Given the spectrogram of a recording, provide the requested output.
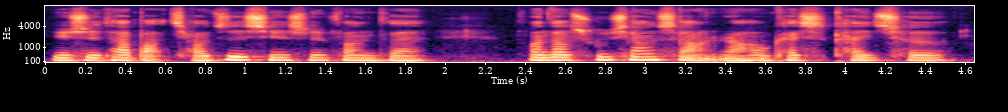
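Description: A woman reading a story aloud as narrator, in a steady, measured storytelling manner. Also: sits low, gravelly, breathy edge. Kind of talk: audiobook narration.

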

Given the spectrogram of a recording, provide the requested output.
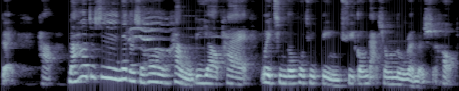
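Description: A podcast host with a Taiwanese Mandarin accent runs a casual solo show, and her braces make her articulation slightly unclear. Her voice is mid-range and warm, with lively intonation at a moderate pace. She rambles playfully and corrects herself, recorded on a compact condenser microphone plugged into a phone that gives a roomy, echoey sound.

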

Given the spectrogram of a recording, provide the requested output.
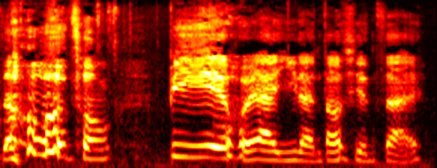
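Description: Husky Taiwanese-accented podcast co-host. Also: medium pitch, moderate pace. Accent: Taiwanese Mandarin. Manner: animated storytelling, laughs often. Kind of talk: casual chat.

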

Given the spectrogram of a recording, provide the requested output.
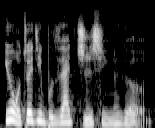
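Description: A woman's voice: fairly low pitch, fast talker. A mother, co-hosting a casual chat and recounting family moments with lots of restarts. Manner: animated, lots of fillers and restarts. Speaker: podcast co-host and mother.

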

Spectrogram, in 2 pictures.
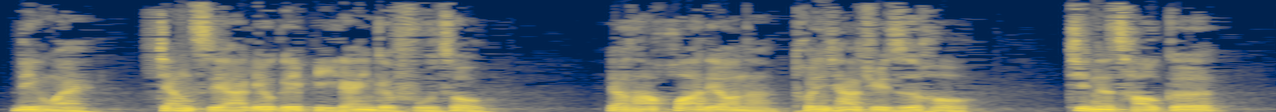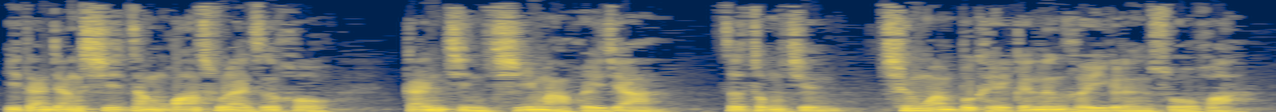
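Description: Guy telling an old legend, deep husky voice, dull lo-fi sound. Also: normal speed. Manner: lively, chatty, with many filler particles. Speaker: storyteller. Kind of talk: oral storytelling of a folk legend.

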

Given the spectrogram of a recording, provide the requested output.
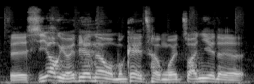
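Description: A woman's voice: extremely low pitch, animated, fast talker, faint music behind. A woman with a Taiwanese Mandarin accent, hosting a podcast in casual chat. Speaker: podcast host.

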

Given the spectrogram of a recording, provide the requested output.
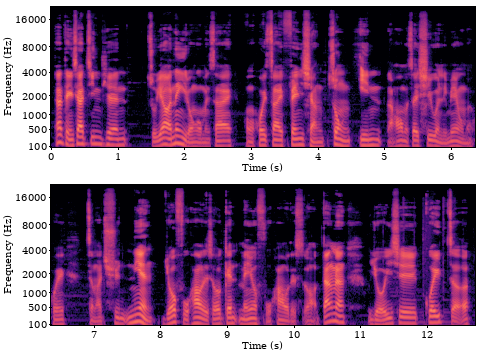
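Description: A man hosting a podcast Spanish lesson, who repeats words slowly and clearly and talks with small fillers and restarts. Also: on the low side, animated, a little mellow, dry recording. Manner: halting, with fillers and self-corrections. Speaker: Spanish teacher, podcast host.

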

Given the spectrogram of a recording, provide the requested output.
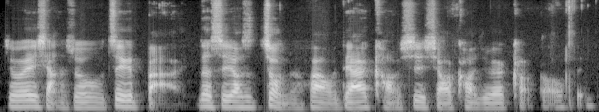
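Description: With a medium-pitched voice and fairly even intonation, a young man speaking Taiwanese-accented Mandarin talks quickly as a podcast co-host. The chat is casual and self-deprecating, full of laughs, and there's no echo.

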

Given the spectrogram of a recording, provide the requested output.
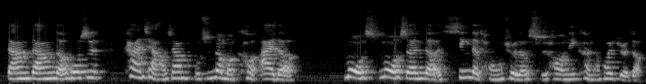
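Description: A woman reading a children's story aloud on the radio, expressive and lively, then discussing it as a guest. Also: high voice, fairly quick, echoey room, slight background noise, rough recording. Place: radio studio.

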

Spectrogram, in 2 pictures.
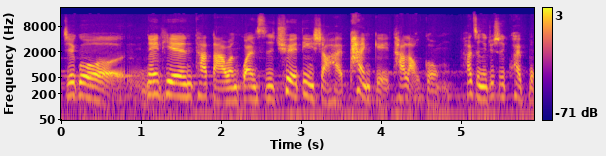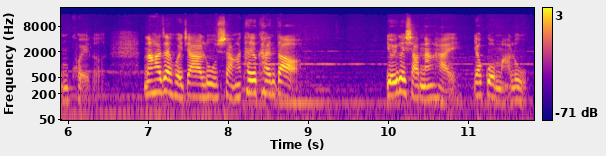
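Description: A woman, hosting a podcast and dramatically telling a ghost story, with frequent fillers and restarts. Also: fairly low pitch. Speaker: podcast host. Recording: podcast with music underneath.

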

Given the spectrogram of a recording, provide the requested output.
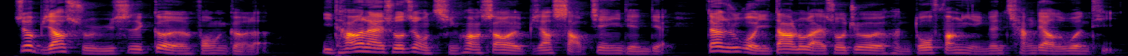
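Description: Calm man teaching singing. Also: lowish voice. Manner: calm, methodical explaining. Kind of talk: explanatory lesson with sung examples.

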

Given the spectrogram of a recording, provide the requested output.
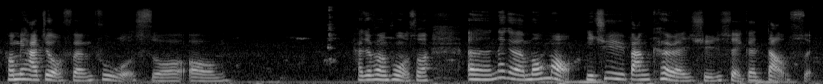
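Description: A young woman chatting as a podcast guest, telling stories with lively energy and acting out what her coworkers said. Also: medium pitch, normal speed, a little hiss or hum. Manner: animated storytelling, acts out coworkers' lines. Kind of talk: casual podcast chat.

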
